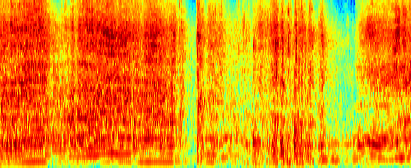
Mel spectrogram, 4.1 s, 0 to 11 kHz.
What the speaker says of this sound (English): It is such an unnecessary yet very pleasing amount of noise coming from those 208 Rally 4 cars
